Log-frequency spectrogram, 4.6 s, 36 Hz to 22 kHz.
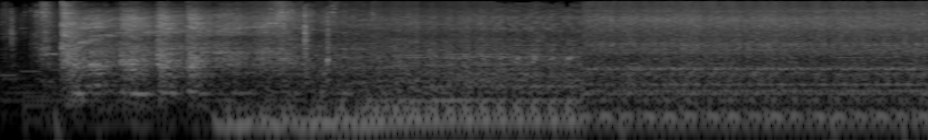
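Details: JDM 2000 Subaru Legacy GT-VDC twin-turbo automatic wagon after new alternator, new belt and idler pulley (earlier loose-belt whacking noise): cranks, catches quickly and settles to a steady, even idle with no squeal, chirp or knocking.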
